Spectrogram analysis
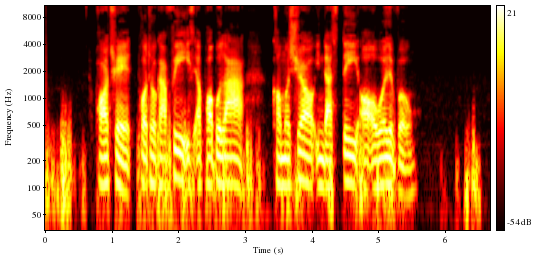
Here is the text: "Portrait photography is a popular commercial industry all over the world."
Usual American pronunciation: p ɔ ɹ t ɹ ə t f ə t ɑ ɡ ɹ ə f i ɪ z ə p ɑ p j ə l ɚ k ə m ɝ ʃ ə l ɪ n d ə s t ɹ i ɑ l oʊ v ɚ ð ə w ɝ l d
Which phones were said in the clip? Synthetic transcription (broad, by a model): p ɔ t ɹ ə t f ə t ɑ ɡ ɹ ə f i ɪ s ə p ɑ p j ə l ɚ k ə m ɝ ʃ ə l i n d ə s t ɹ i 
